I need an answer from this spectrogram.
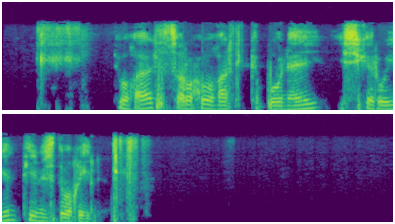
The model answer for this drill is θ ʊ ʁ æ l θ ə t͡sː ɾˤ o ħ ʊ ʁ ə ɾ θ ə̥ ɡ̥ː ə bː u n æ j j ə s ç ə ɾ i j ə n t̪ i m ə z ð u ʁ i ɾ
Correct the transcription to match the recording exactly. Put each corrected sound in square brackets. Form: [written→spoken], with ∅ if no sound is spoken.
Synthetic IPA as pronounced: θ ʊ ʁ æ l θ ə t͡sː ɾˤ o ħ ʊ ʁ ə ɾ θ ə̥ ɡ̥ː ə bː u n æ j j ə s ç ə ɾ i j ə n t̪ i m ə z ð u ʁ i [ɾ→l]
